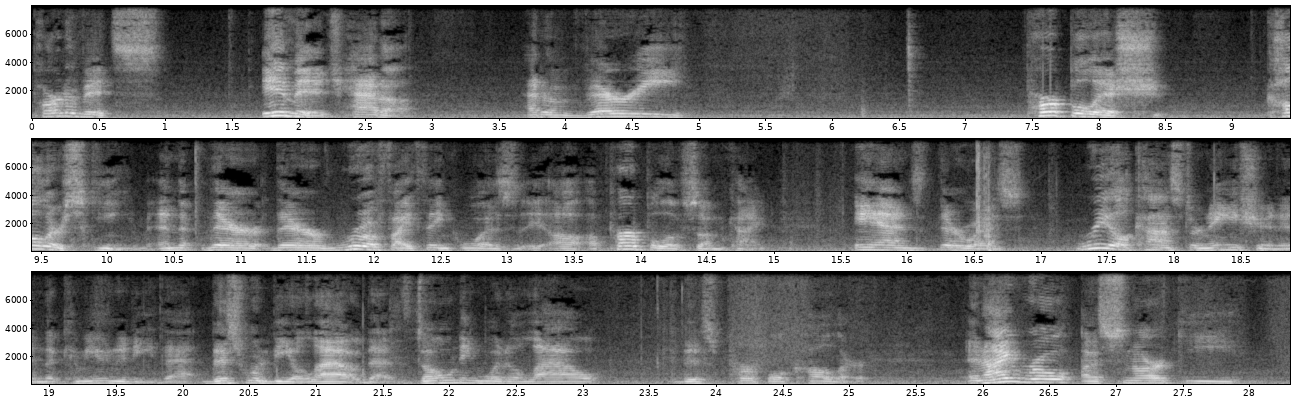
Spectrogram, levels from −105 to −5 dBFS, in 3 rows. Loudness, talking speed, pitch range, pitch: -20 LUFS, 105 wpm, 105-170 Hz, 145 Hz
